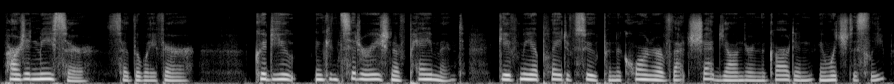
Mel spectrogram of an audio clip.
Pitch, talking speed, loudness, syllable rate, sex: 205 Hz, 215 wpm, -18 LUFS, 5.8 syllables/s, female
